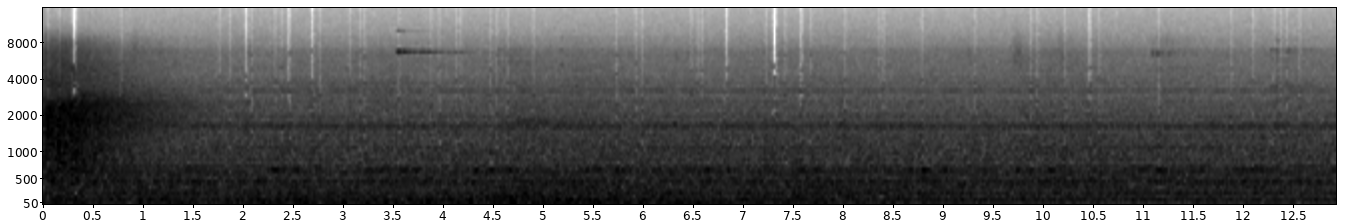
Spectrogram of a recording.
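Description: A large crowd murmurs quietly.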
